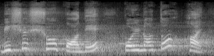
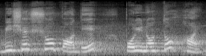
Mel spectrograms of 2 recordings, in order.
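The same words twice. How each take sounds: The two takes are said the same way.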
